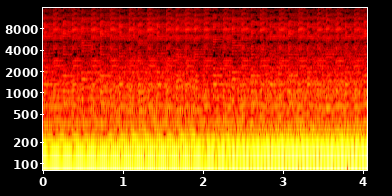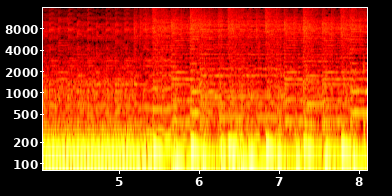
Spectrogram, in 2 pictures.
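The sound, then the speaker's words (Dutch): Famicom-version chiptune music from Castlevania III (Akumajou Densetsu): buzzy square-wave tones over a steady droning bass line, then crisp noise-channel drum hits kick in partway through, driving a quick rhythmic beat. No voices. “Dit is de Famicom version.”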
